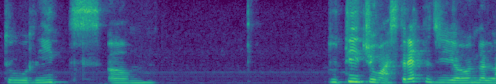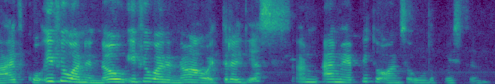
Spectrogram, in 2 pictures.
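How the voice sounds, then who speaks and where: Halting, higher-voiced Afrikaans-speaking woman. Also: darkish tone, poor audio. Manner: halting, many restarts and self-corrections. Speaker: live forex trader. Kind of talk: casual live-stream chat while trading.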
